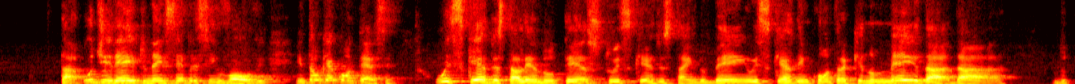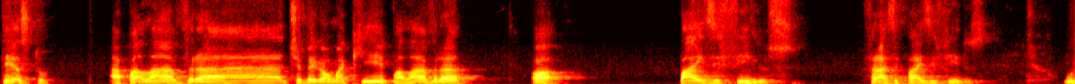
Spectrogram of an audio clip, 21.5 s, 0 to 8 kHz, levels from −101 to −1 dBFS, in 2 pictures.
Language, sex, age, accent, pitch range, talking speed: Portuguese, male, 50-69, Brazilian, 130-175 Hz, 135 wpm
